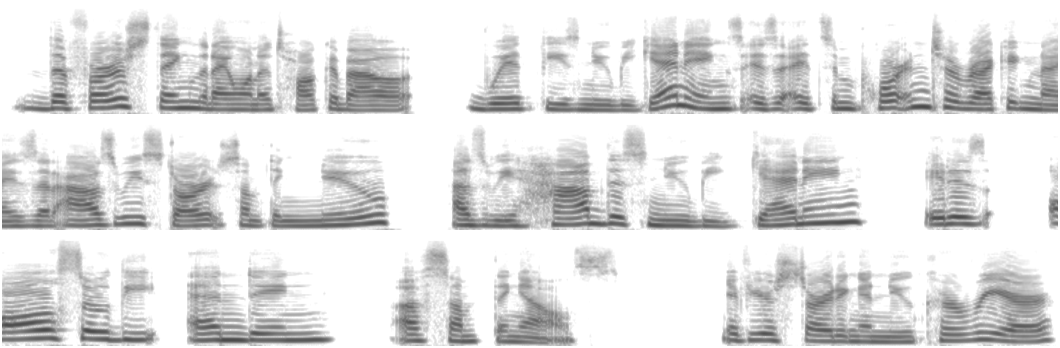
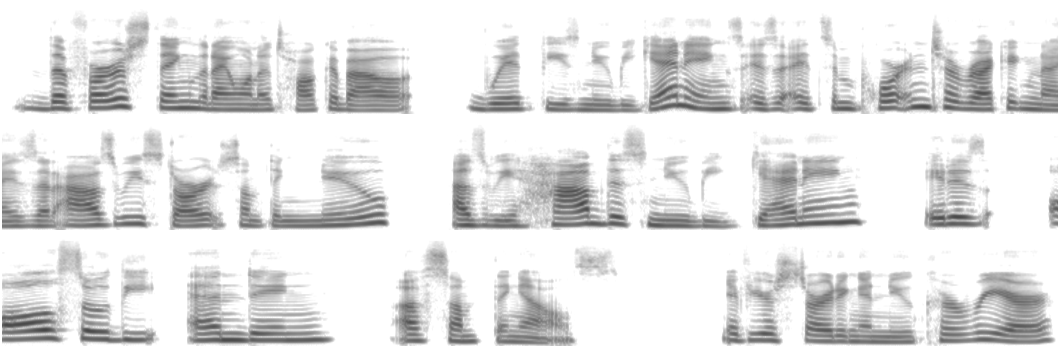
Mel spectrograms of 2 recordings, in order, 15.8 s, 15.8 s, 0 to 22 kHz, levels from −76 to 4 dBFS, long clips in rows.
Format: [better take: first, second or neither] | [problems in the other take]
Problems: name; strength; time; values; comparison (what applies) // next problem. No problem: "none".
second | distortion; slight; 10 dB below the speech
